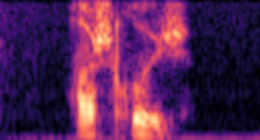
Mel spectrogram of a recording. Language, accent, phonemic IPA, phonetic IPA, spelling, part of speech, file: Armenian, Eastern Armenian, /ɑʃˈχujʒ/, [ɑʃχújʒ], աշխույժ, adjective, Hy-աշխույժ.ogg
- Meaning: 1. lively, vigorous, energetic 2. joyful, cheerful, delighted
